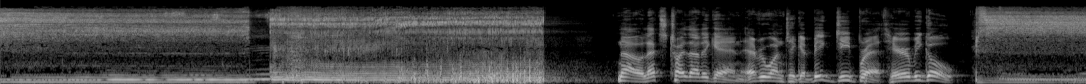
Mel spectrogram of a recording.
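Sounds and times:
voice imitating a fly's buzz: 0.0 - 5.5, 9.8 - 10.8
speech: 6.2 - 10.2.

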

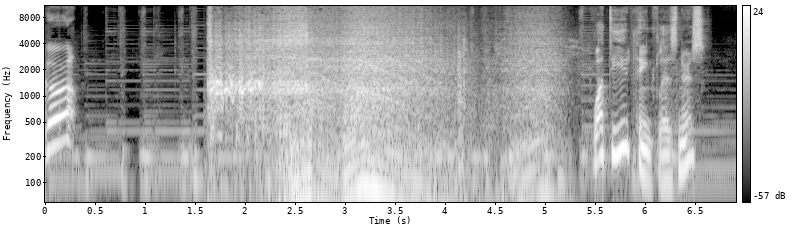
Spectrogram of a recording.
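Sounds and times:
speech: 0.0 - 0.4, 5.5 - 6.7
tractor diesel engine cranking and starting: 1.6 - 5.4.

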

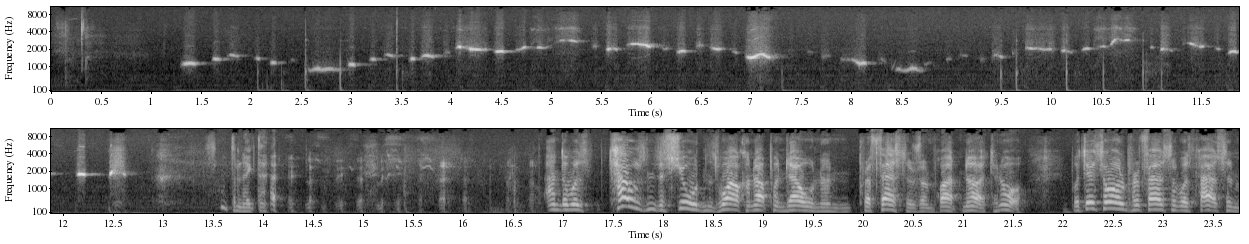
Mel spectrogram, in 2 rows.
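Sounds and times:
faint noise: 0.0 - 23.7
person whistling a lively hornpipe melody: 1.3 - 12.8
speech: 13.7 - 15.9, 16.9 - 23.7
laughter: 13.9 - 16.8.

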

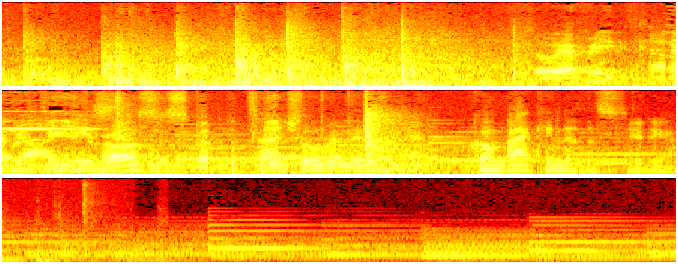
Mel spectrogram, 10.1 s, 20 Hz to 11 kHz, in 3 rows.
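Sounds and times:
footsteps on metal stairs: 0.0 - 5.4
speech: 2.7 - 6.9.

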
